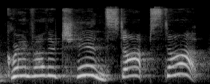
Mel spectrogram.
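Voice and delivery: high, insistent calling; still shouting. A narrator's reading. Kids dashing upstairs call to grandfather, high insistent shouting. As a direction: keep crying out urgently, very high. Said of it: "still shouting".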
